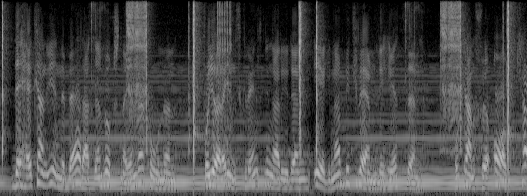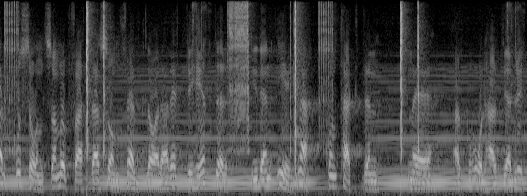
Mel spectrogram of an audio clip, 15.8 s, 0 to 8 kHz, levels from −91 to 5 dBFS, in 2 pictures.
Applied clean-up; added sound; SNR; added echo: none; Camera + Bowed string instrument; 1 dB; none.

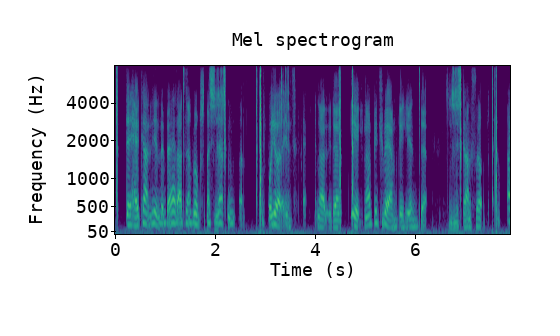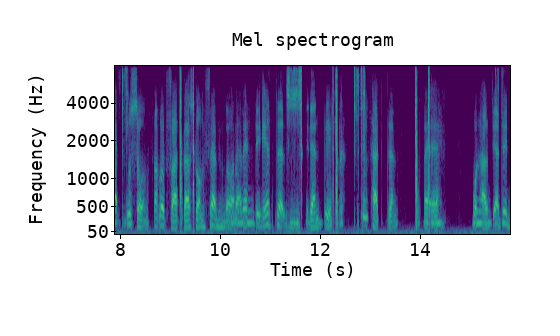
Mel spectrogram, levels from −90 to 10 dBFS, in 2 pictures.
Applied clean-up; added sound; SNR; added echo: neural diffusion model UNIVERSE++.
